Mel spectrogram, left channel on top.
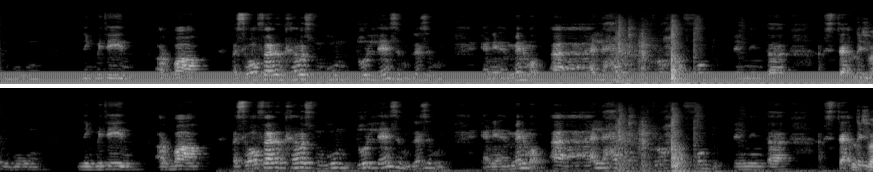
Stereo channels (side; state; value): left; noise; hum, 2 dB below the sound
